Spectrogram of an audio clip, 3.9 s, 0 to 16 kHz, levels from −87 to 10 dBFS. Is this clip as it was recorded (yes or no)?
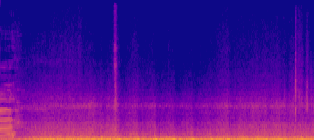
yes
